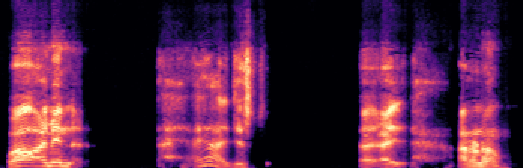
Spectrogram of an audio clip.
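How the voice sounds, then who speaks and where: A man in his forties, a guest financial advisor, chatting in an interview with intense, animated storytelling and frequent restarts. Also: sits high, slow. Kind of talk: casual interview chat.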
